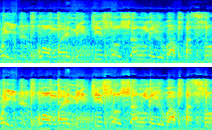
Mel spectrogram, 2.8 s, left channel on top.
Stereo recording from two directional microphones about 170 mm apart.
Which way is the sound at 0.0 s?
35° right (ahead or behind).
